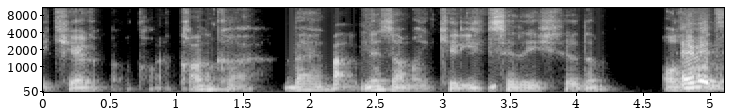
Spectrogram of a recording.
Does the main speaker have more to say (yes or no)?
no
